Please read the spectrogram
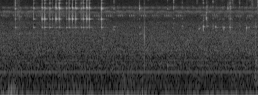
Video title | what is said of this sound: ASMR- Painting My Nails- Tapping, Crinkles, Soft Spoken | so full i don't think you can really hear it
